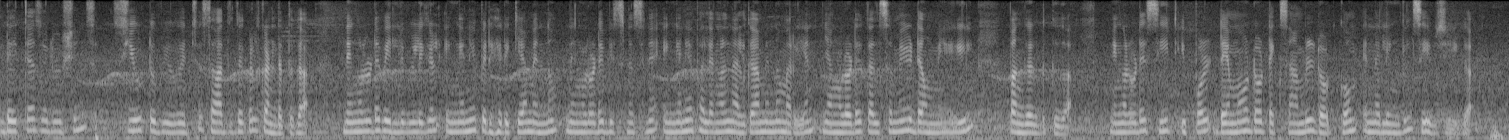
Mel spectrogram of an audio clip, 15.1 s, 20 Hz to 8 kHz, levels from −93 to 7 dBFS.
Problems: none marked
